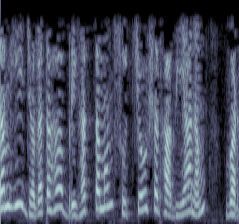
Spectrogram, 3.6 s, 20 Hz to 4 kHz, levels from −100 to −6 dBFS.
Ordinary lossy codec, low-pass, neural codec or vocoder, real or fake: none; 3.6 kHz; none; real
